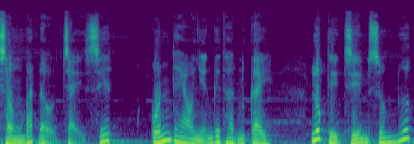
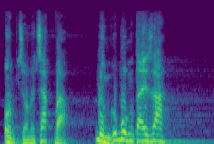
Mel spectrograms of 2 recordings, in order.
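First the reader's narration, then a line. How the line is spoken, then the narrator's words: Shouted. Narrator (Vietnamese): Bác cổ hét lên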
